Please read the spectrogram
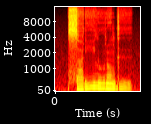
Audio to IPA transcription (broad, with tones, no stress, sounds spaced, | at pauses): s a˧ ɾ iː˦ l u˦ ɾ ɔ̃˦ ɡ ɨ˦˨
